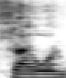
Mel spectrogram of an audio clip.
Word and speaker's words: Samhain: It's pronounced Samhain because the Irish spelling hasn't been updated recently. It has been several times in the past.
